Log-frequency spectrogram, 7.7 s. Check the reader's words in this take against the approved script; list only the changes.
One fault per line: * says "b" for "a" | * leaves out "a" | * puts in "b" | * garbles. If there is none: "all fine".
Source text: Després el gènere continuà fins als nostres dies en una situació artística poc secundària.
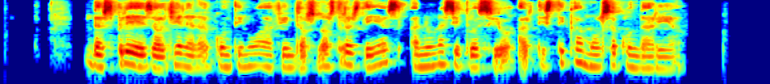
* says "molt" for "poc"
